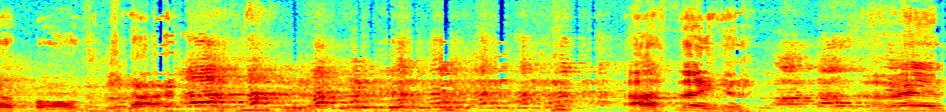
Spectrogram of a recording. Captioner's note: laughter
